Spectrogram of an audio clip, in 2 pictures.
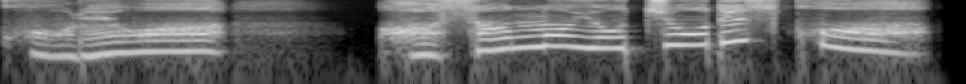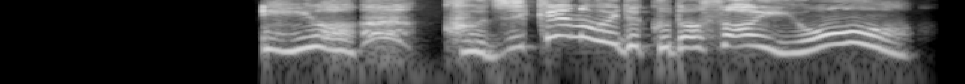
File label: RETREAT JP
